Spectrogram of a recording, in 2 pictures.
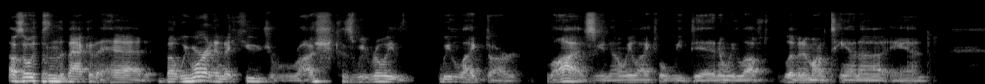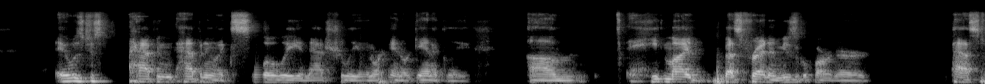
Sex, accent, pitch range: male, American, 95-120 Hz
